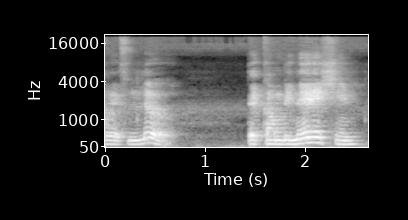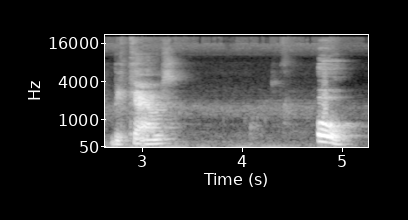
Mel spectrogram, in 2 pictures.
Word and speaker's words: au: le, the combination becomes O, A-U, A-U, and it's pronounced O, O, O, O, A-U, A-U, is pronounced O, O, O in French.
